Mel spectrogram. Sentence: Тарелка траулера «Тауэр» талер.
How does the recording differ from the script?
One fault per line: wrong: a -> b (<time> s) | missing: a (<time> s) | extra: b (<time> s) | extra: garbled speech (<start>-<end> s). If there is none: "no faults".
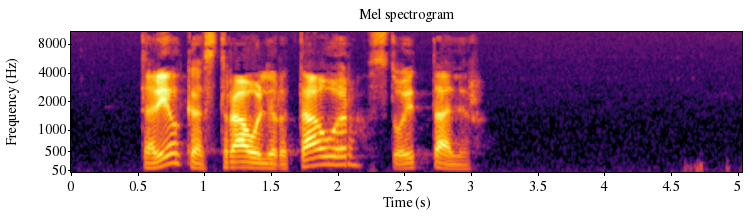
extra: с (1.0 s)
extra: стоит (2.2 s)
